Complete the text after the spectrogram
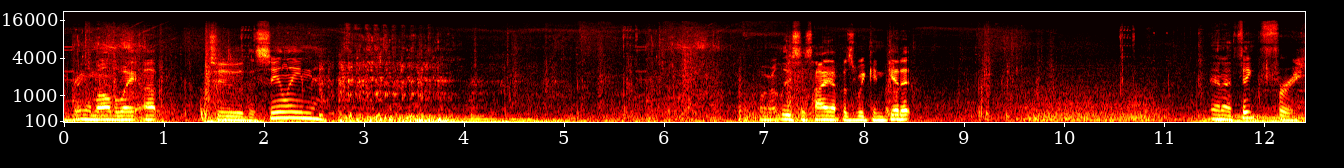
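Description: An older man talks casually into a close microphone.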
